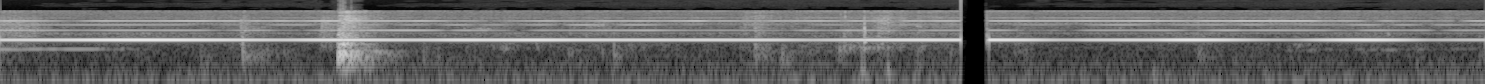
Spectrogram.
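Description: A steady tone from two loudspeakers driven by a signal generator. Its loudness swells and fades several times as the listening position moves through the interference pattern of loud antinodes and quiet nodes. There is a brief knock about two seconds in, and the tone breaks off for an instant about five seconds in.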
